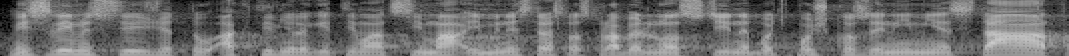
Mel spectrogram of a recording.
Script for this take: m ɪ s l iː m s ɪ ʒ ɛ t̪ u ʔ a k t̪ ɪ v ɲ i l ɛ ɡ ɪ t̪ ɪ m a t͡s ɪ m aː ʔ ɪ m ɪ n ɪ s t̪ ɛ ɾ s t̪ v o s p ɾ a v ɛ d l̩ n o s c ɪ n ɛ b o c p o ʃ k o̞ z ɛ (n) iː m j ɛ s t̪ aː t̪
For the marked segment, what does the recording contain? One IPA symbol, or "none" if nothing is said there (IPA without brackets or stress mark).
n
